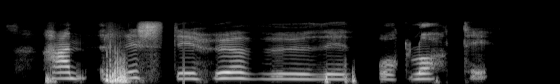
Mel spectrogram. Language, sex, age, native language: Icelandic, male, 8, German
